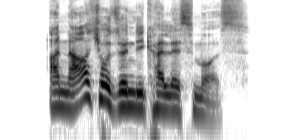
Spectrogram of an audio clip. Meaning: anarcho-syndicalism
- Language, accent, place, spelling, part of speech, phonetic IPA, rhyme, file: German, Germany, Berlin, Anarchosyndikalismus, noun, [aˌnaʁçozʏndikaˈlɪsmʊs], -ɪsmʊs, De-Anarchosyndikalismus.ogg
